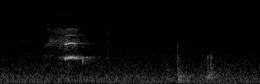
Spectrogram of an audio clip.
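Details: Domestic cat named Jeice, who likes to "talk" when his owner comes near him; a single short, high, clear meow-like chirp with a bright harmonic, followed by two faint soft sounds in a quiet indoor setting.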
